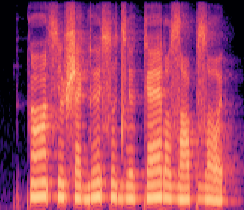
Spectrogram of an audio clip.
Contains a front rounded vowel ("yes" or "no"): yes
